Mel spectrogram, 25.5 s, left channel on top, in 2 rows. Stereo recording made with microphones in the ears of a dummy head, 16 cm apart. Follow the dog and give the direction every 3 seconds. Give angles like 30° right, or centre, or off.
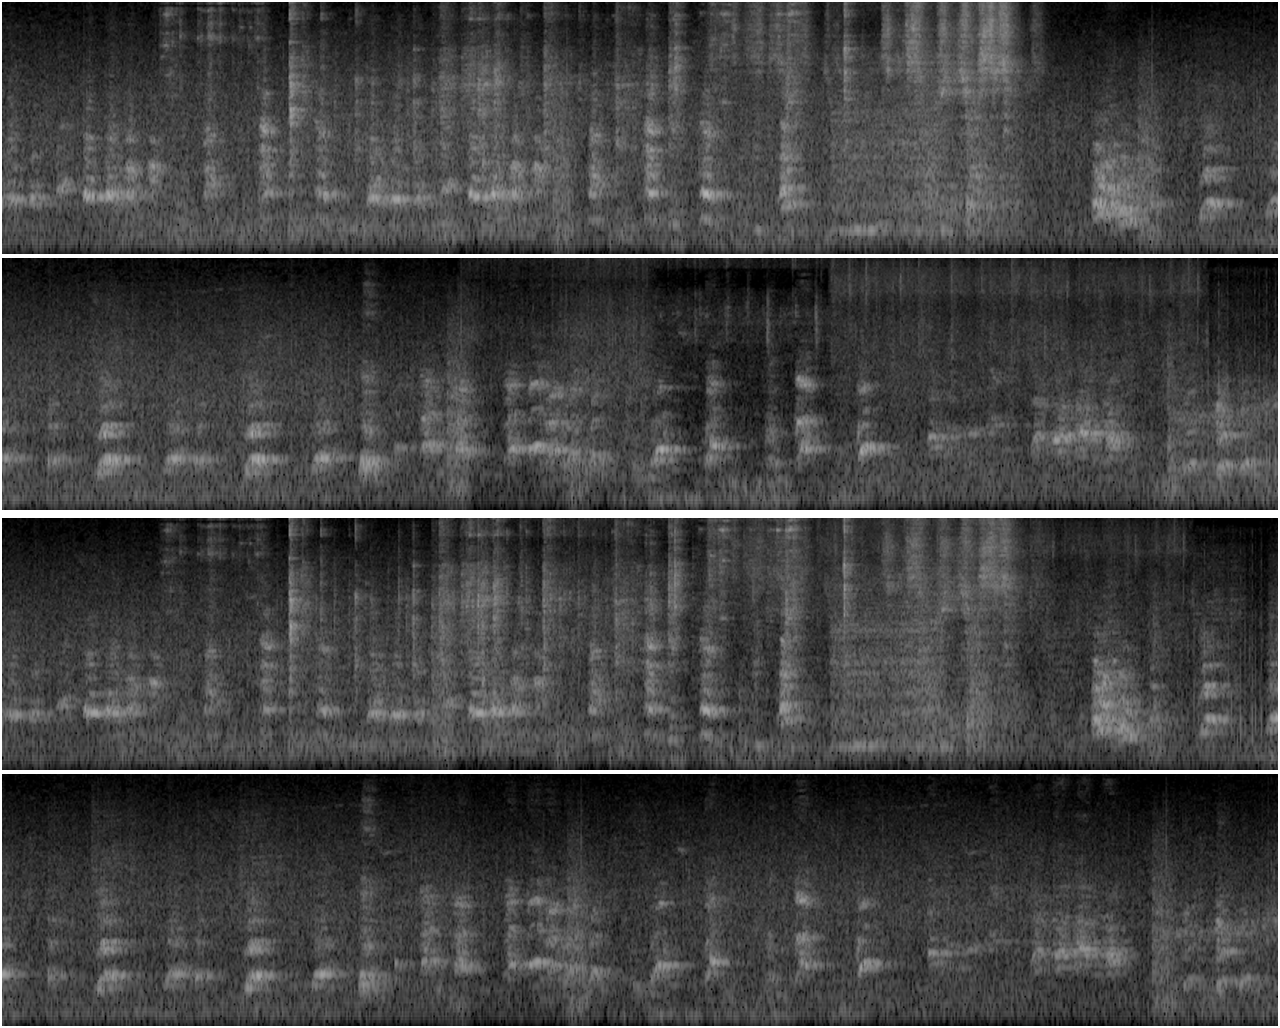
50° left, 30° left, 20° right, 50° right, 70° right, 70° right, 80° right, 80° right, 80° right.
